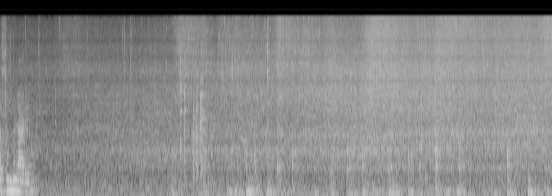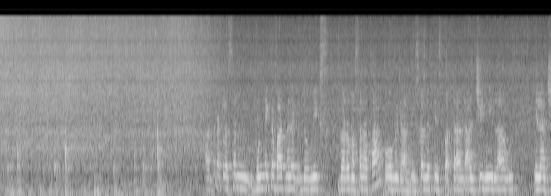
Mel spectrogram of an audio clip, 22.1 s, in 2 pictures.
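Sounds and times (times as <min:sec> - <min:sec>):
food sizzling in hot oil: 0:00.0 - 0:22.0
spatula scraping and tapping pan: 0:03.4 - 0:09.4, 0:10.0 - 0:14.4.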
